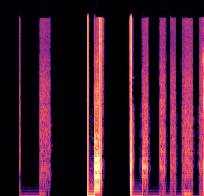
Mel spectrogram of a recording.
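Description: A woman's amplified speech chopped into short, garbled fragments by audio dropouts, with abrupt gaps of dead silence between the bits. The loudest fragment comes about a second in.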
